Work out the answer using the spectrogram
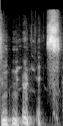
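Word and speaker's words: Nunes: So Devin Nunez or Nunez or Nunez or how do you pronounce it? That nobody knows. It's Nunez.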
